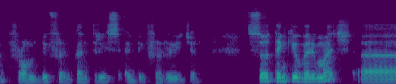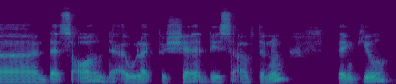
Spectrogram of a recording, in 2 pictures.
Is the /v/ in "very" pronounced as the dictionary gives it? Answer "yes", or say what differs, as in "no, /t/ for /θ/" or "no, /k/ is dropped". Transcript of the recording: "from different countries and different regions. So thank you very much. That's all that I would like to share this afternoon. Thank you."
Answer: yes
